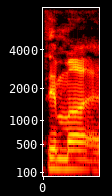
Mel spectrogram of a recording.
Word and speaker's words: Dhimma: In Arabic they pronounce it as Dhimma and Dhimmi, you know, I can't pronounce that particular vowel correctly, it's a very deep guttural sound. So, but in India we pronounce it as Zimma and Zimmi.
